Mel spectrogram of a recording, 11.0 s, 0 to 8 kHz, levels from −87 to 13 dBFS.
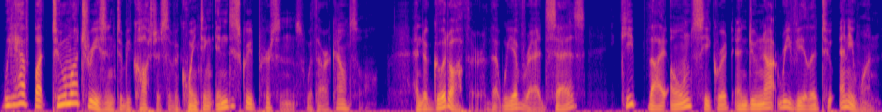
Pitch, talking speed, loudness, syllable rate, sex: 120 Hz, 200 wpm, -19 LUFS, 5.0 syllables/s, male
